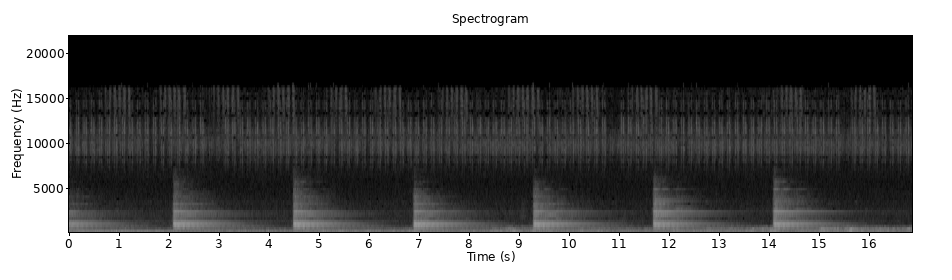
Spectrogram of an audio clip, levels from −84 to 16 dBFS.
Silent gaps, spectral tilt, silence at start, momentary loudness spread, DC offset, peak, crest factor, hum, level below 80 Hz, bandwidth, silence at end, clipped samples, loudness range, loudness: none; -4 dB/octave; 0 s; 14 LU; under 0.1%; -16 dBFS; 20 dB; none; -68 dBFS; 16.5 kHz; 0 s; under 0.1%; 2 LU; -36 LUFS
